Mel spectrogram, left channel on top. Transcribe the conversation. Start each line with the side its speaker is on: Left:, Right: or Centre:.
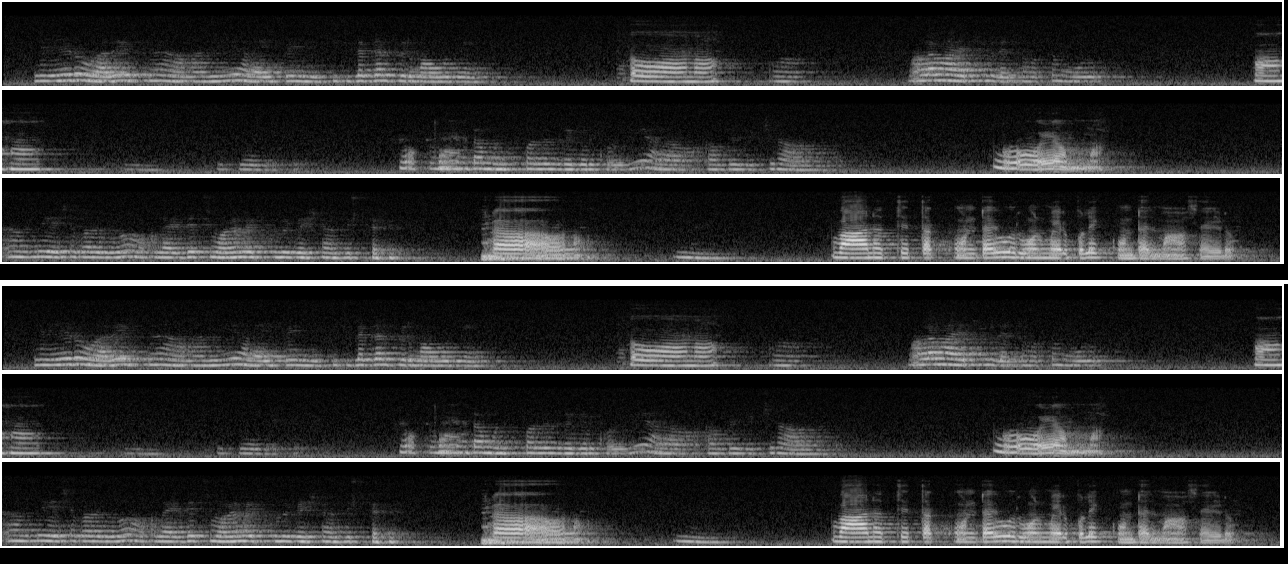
Right: లేడు అదే చెప్పిన మాది అది అయిపోయింది సిటీలకలిపిరు మా ఊరిని.
Left: ఓ అవునా.
Right: ఆ మళ మా ఎట్ల ఉంది తెల్సా మొత్తం మఊరు.
Left: ఆహా.
Right: ఉ హు ఇట్లుంది
Left: ఓకే
Right: తూముకుంట ఉప్పల్ దగ్గరికి పోయి అడా కంప్లైంట్ ఇచ్చి రావాలంట.
Left: ఓయమ్మ.
Right: అదంతా చేసేబదులు ఒక లైట్ తెచ్చి మనమే పెట్టుకుంటే బెస్ట్ అనిపిస్తది.
Left: అవును.
Right: మ్మ్
Left: వాన వచ్చేద్ తక్కువ ఉంటది ఉరుములు మెరుపులు ఎక్కువ ఉంటది మా సైడు.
